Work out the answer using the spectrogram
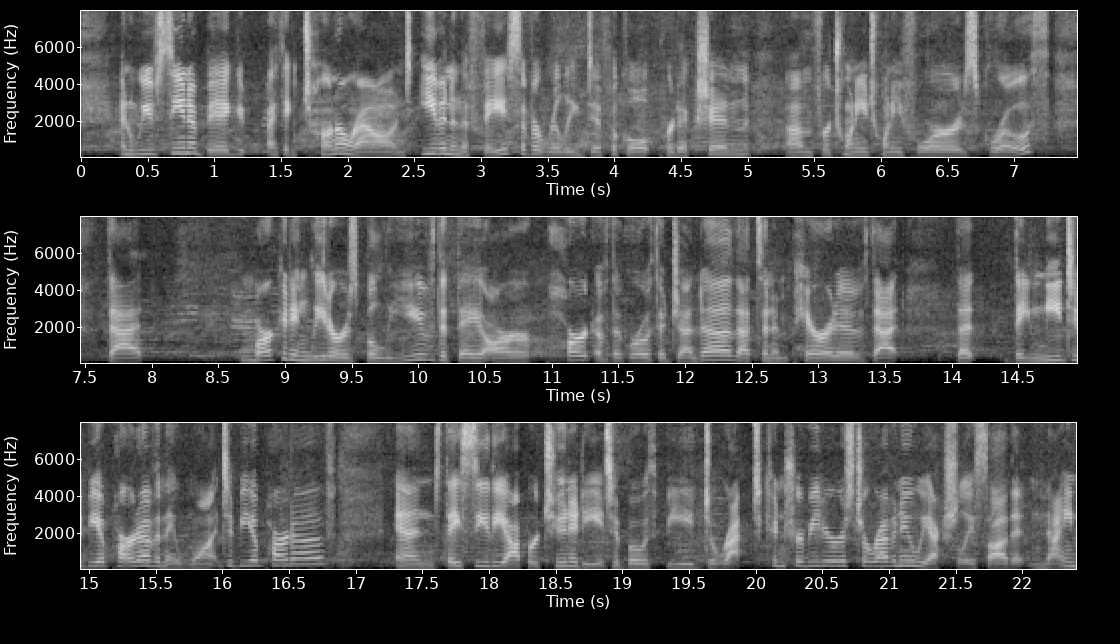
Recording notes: Recorded live at Advertising Week New York 2023.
